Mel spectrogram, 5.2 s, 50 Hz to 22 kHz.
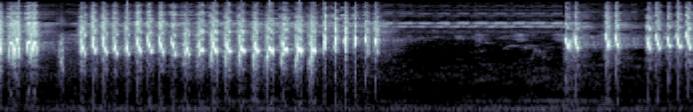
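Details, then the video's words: Horsfield's bush lark song from a tutor recording for cage birds: a long, rapid rattling trill of high chirped notes, then a pause, then short bursts of quick chirps; a faint low hum underneath. "Masteran Burung Branjangan 1 Jam Non Stop"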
